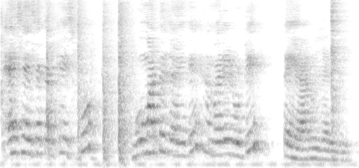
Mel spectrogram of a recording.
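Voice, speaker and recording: A middle-aged woman cooking in her home kitchen, chatting directly to her viewers and speaking loudly on purpose. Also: on the high side, lively intonation, moderate pace, recorded from a distance, background noise. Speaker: vlogger. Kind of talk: casual cooking vlog. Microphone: camera set up at a distance. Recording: echoey kitchen, voice off-mic.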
